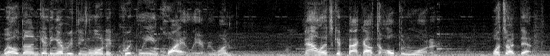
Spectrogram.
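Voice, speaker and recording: A man voicing a weary submarine captain who gives his orders calmly and briskly, in a slightly higher register. Music plays clearly behind him in this audio drama. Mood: calm command. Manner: calm, commanding, brisk orders. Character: tired, decisive male submarine captain.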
